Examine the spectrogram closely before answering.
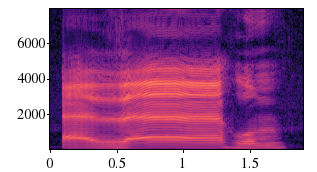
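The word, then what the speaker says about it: أَذَاهُمْ: Dalnya berapa harakat? dua harakat. Jadi, cara melafazkan huruf dalal ujung lidahnya dikeluar ee ujung lidahnya disentuhkan ke ujung gigi sehari atas kadarnya dua harakat ya. Adzahum adzahum ya.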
